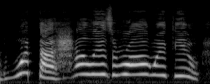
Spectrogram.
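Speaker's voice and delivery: high, loud mock mom shout; imitating angry mom. Kid's mom bursting in, imitated scolding shout. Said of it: "you could hear his mom in the background going".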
